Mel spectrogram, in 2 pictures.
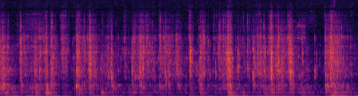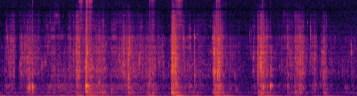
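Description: Water splashes against a small boat's hull.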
